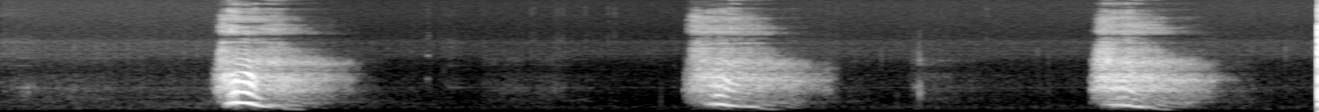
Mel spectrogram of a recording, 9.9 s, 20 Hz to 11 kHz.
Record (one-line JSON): {"exhalation_length": "9.9 s", "exhalation_amplitude": 32768, "exhalation_signal_mean_std_ratio": 0.23, "survey_phase": "beta (2021-08-13 to 2022-03-07)", "age": "65+", "gender": "Female", "wearing_mask": "No", "symptom_cough_any": true, "smoker_status": "Never smoked", "respiratory_condition_asthma": false, "respiratory_condition_other": false, "recruitment_source": "REACT", "submission_delay": "2 days", "covid_test_result": "Negative", "covid_test_method": "RT-qPCR"}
